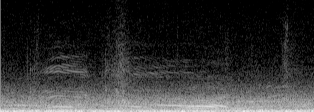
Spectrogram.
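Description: A man talking quietly to a dog in short, faint phrases over a steady low rumble.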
